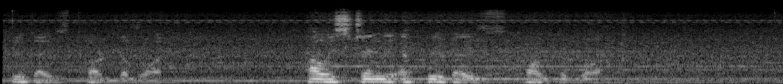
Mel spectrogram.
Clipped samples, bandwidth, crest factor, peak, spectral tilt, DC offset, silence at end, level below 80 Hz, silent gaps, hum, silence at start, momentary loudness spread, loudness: under 0.1%; 14 kHz; 20 dB; -4 dBFS; -5.5 dB/octave; under 0.1%; 0 s; -52 dBFS; none; none; 0.05 s; 20 LU; -22 LUFS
